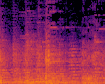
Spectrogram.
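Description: Quiet background music from the film's score, a bed of steady held notes.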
